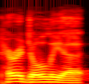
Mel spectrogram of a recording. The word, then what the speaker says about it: pareidolia: this phenomenon um that I don't want to mispronounce because then it sounds like something else but the correct pronunciation is and peridolia is our tendency to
